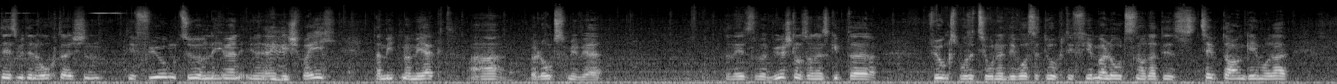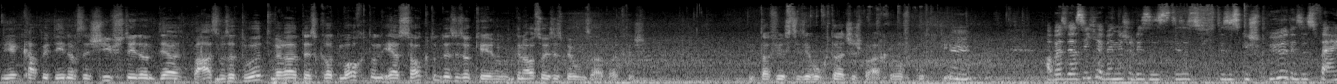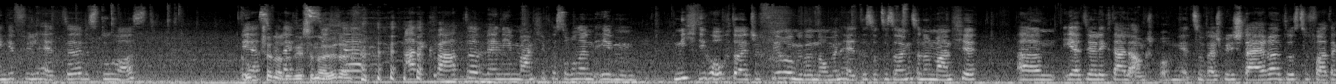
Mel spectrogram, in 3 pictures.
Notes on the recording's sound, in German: live vom Würstelstand „Zum scharfen René“ am Schwarzenbergplatz im ersten Bezirk in Wien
